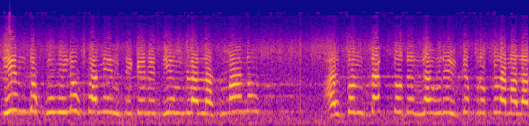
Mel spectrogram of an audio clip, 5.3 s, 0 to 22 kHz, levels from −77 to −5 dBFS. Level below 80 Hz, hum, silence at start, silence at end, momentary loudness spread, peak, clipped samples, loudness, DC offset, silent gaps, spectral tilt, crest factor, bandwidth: -48 dBFS; none; 0 s; 0 s; 9 LU; 0 dBFS; under 0.1%; -15 LUFS; under 0.1%; none; -2 dB/octave; 16 dB; 15 kHz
